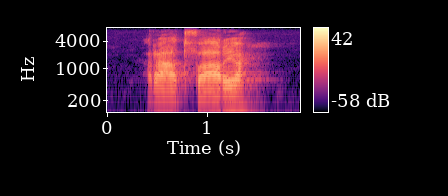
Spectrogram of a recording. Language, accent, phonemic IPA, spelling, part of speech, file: German, Austria, /ˈʁa(ː)tˌfaːʁɐ/, Radfahrer, noun, De-at-Radfahrer.ogg
- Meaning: 1. agent noun of Rad fahren: cyclist 2. someone who is meek towards their superiors and despotic towards their inferiors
